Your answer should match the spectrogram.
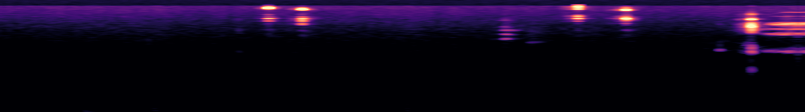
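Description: Near silence: room tone with a few faint, brief clicks, the clearest near the end.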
